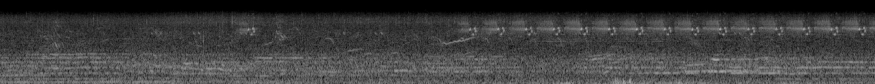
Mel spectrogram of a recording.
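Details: Graceful prinia in Sharjah. A rapid, regular string of high, sharp notes repeats several times a second through the last half, over steady low background hum.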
